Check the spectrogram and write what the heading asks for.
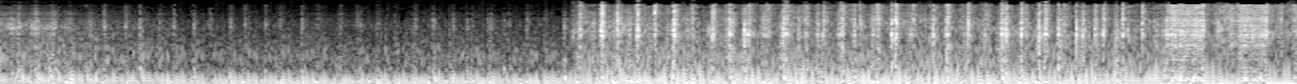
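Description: Live heavy rock band heard from the crowd: a loud low rumble from the amplified band under a fast, steady drum beat, with cymbals coming in about three seconds in.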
